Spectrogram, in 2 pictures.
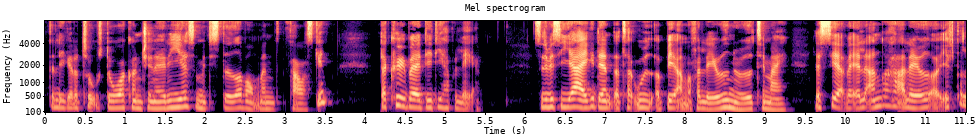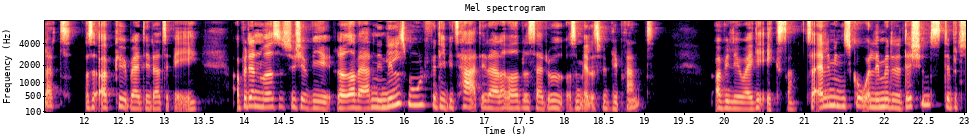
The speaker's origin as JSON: {"language": "Danish", "town": "Copenhagen", "region": "Capital Region of Denmark", "country": "Denmark", "said": "Jeg er fra Christianshavn. Ikke bare identificerer mig ikke som københavner, men som christianshavner. Det er the hardcore middle af byen."}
